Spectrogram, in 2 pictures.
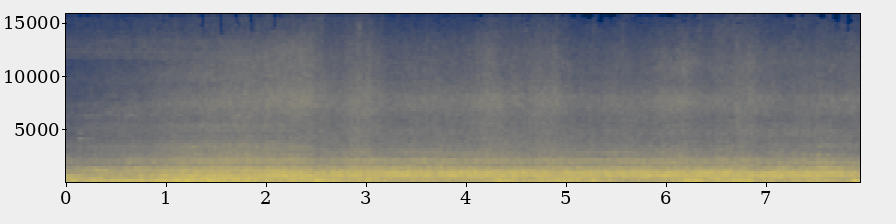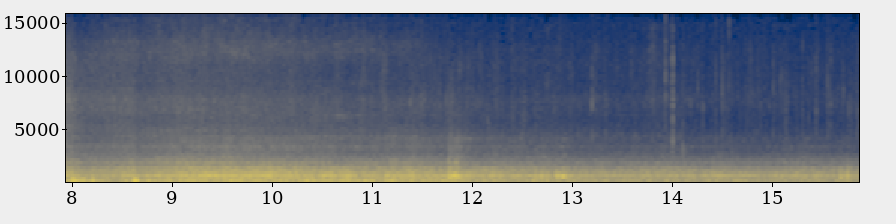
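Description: Electric commuter train running along the elevated track, a steady rumble of wheels and motors with a few knocks from the rails, easing off in the last few seconds as it moves away. Wind buffets the microphone.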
